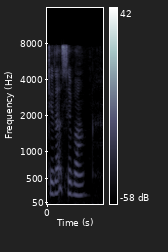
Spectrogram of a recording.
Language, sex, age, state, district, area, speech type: Santali, female, 30-45, West Bengal, Paschim Bardhaman, urban, spontaneous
